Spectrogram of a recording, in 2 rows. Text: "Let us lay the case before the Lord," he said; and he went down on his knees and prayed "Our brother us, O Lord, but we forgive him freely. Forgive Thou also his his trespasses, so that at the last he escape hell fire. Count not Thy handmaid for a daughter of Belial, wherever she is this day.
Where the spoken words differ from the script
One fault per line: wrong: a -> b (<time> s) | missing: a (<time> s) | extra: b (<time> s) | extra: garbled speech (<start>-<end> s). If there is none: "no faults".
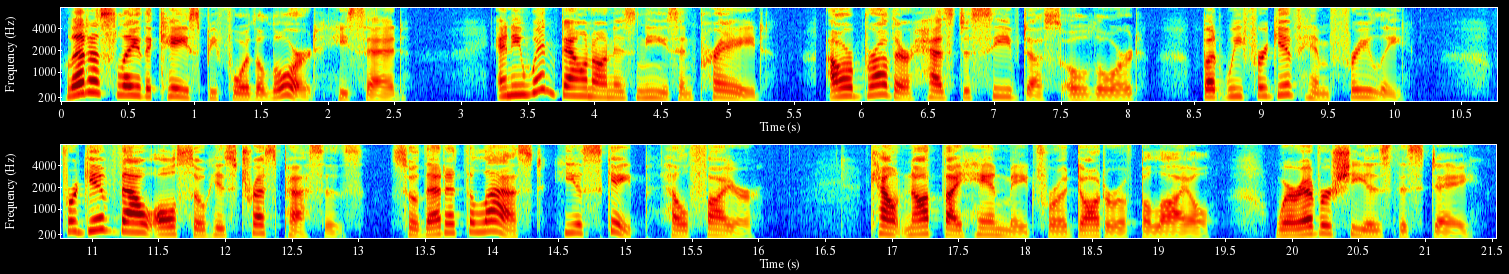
extra: has deceived (6.4 s)
missing: his (12.1 s)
